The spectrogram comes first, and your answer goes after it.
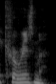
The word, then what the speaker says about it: charisma: How do you say charisma? Charisma. You don't say ch.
